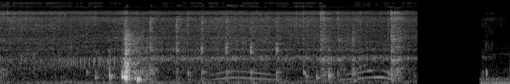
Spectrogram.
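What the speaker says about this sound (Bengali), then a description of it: "এই যে এখন আলু কুচি তার সাথে পটল কুচি একসাথে দিয়ে দেওয়া হলো।" Chopped potato and pointed gourd fry in a pan for a riverside village morning meal, giving a steady faint sizzle and crackle, briefly broken by a louder clatter, with birds calling in the background before a short silence.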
